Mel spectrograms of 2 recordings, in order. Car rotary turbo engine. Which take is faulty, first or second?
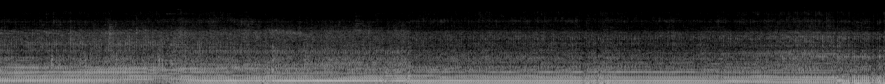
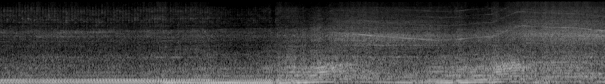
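second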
